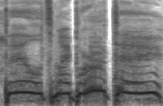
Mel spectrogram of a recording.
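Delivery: creepy, spooky, very high-pitched ghost voice. Acting out a creepy ghost boy for the others: spooky ghost voice. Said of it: "You're so scary".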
